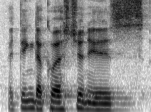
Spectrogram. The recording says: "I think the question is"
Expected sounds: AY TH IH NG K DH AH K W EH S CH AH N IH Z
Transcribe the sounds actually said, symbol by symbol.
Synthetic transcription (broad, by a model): AY T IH NG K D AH K W EH S CH AH N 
